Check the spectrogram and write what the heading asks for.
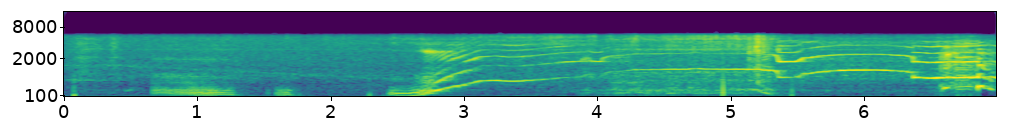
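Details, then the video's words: Adopted female Chinese Shar-Pei howling in imitation of a passing ambulance siren, a habit begun after a tropical storm brought emergency vehicles to the neighborhood; low grumbles give way to a rising then long level wavering howl, owner's voice and faint music behind. "Sheba the Shar Pei's Ambulance Imitation"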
